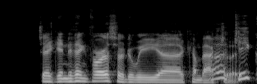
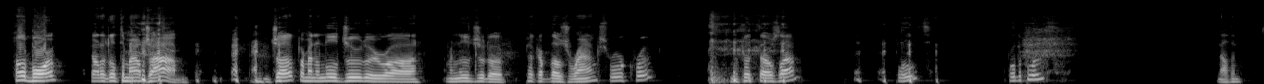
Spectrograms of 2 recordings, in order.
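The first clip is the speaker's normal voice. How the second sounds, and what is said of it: Meatwad impression. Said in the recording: “my number one impression, at least I think in the world, is my Meatwad impression”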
